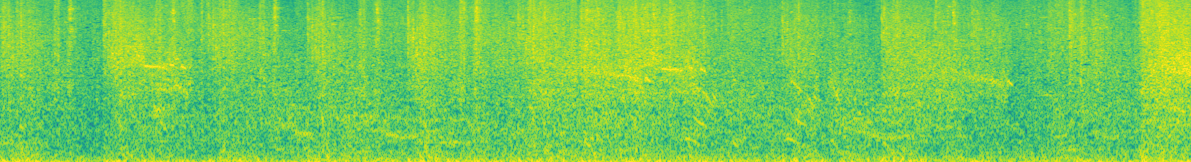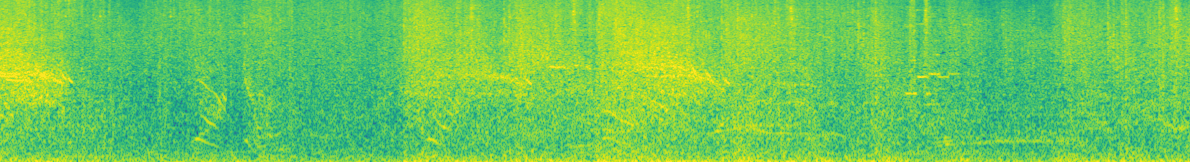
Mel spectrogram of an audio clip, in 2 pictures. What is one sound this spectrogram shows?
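Explosions boom again and again.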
